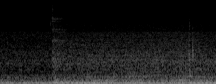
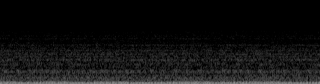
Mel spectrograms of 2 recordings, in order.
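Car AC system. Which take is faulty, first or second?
second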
